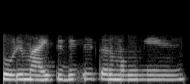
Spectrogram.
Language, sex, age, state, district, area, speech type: Marathi, female, 18-30, Maharashtra, Wardha, urban, conversation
